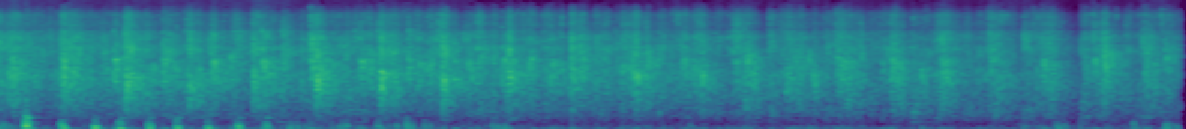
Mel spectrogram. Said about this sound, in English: So let's give him another round of applause and thank God for him today.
